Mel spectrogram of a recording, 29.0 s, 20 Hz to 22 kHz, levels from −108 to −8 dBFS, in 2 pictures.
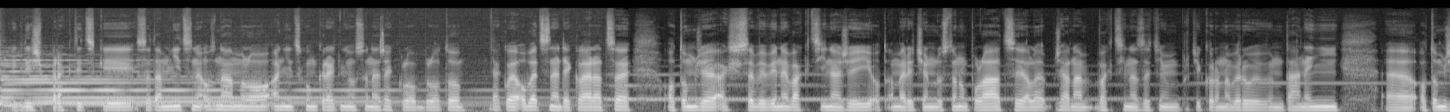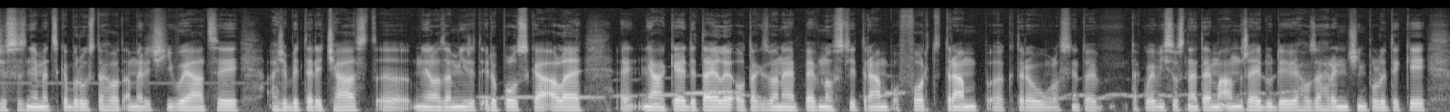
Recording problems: background music; loud; throughout; 8 dB below the speech

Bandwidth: 16 kHz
